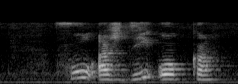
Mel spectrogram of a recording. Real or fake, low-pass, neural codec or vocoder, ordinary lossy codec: real; 7.2 kHz; none; AAC, 32 kbps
